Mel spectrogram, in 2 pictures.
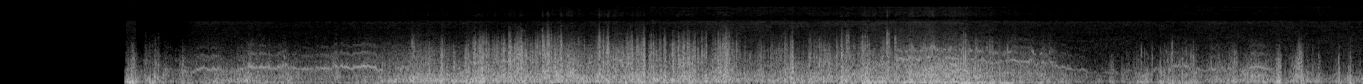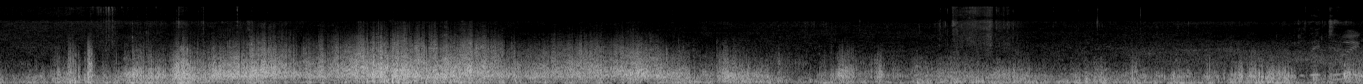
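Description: Gusty wind buffeting the microphone, coming in suddenly about a second in and surging up and down, loudest in two long gusts, one in the first half and one about two-thirds through.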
